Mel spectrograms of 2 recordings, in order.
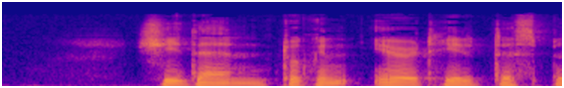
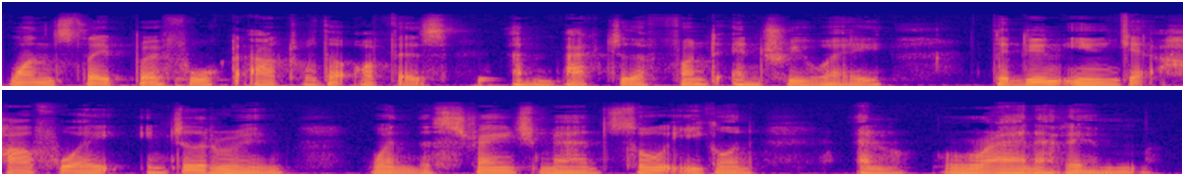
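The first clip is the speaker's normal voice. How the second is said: ordinary delivery, nothing marked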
